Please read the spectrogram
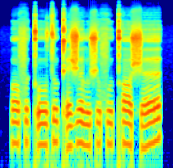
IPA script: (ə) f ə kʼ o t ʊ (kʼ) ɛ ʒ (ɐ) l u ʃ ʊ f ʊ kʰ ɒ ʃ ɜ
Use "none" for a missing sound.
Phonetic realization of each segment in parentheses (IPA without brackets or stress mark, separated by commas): ɔ, kʼ, ə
